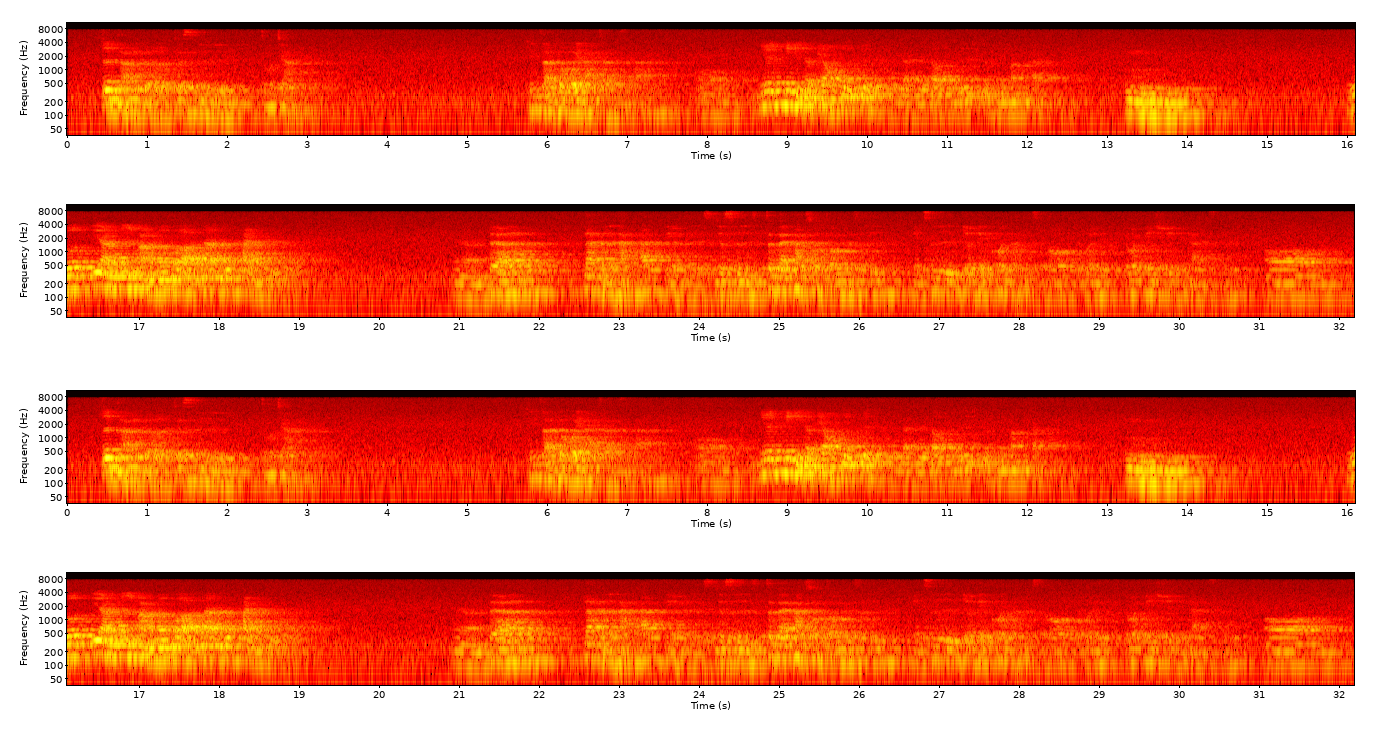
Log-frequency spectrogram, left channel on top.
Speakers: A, on the left (about 50°); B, on the right (about 45°).
A: 寻找一个就是怎么讲，
B: 这
A: 寻找一个未来这样子啊，
B: 哦，因为听你的描述，确实我感觉到就是一个迷茫感啊
A: 嗯，
B: 我说既然迷茫的话，那就探索吧。嗯，
A: 对啊，那那可能他他女儿可能也是就是正在探索中，可是每次有点困难的时候，就会就会被训这样子。
B: 哦。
